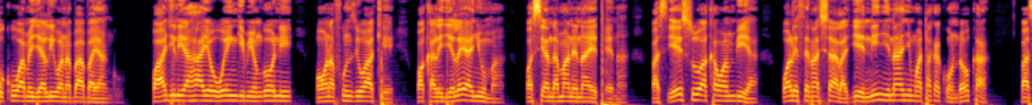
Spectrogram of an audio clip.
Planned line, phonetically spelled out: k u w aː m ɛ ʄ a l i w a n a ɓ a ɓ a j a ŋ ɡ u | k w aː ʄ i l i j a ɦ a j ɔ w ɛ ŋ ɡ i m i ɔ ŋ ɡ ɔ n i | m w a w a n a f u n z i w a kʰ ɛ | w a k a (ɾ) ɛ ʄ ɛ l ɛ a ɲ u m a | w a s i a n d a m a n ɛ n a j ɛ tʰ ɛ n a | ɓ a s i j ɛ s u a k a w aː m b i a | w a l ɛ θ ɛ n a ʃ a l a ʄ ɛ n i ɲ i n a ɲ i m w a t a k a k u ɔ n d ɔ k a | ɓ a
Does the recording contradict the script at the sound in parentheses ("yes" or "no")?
yes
